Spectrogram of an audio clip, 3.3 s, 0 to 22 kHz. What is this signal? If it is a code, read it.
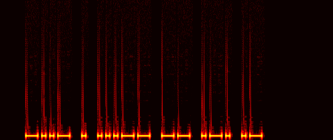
Morse code, heard as a keyed tone, about 32 wpm, 700 Hz. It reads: XE3MRA
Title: DXCC-100 Call Signs - 6 Characters - 30wpm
